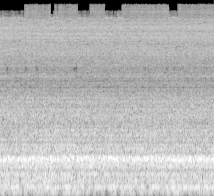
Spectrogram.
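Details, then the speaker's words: LG washer after replacing a bad drain pump that had caused an OE no-drain code, on a hot wash: a steady, even whir with a faint mid-pitched motor hum and no knocking or grinding; the wash cycle runs normally. "It made it through the load sensing and is now in the wash cycle, so that's a good sign. Water's filling. Everything is spinning."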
